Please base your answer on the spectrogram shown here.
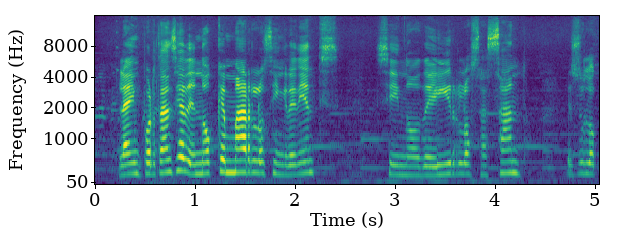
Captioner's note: speaking foreign language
